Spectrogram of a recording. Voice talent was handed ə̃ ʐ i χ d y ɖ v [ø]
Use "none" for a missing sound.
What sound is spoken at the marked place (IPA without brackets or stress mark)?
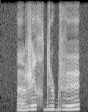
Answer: ø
